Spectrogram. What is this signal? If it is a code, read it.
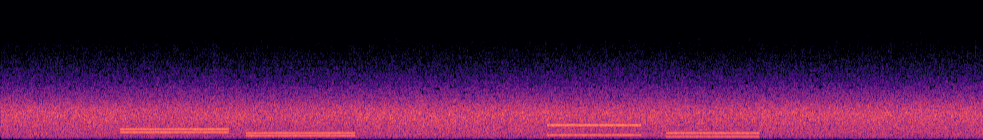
Aircraft SELCAL, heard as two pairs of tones, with heavy radio static. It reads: HL-CG DQ-AG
